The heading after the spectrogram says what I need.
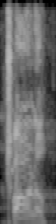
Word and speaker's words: Toronto: even call it Toronto I pronounce it like locals say Toronto I call it tano hi we're in Toronto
